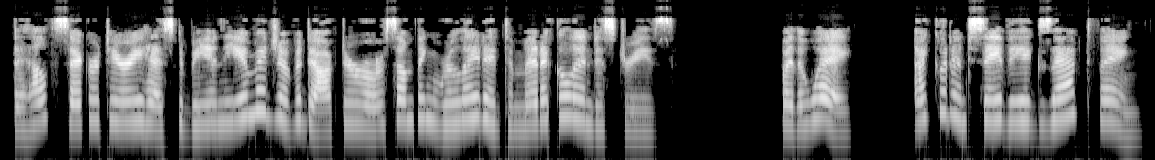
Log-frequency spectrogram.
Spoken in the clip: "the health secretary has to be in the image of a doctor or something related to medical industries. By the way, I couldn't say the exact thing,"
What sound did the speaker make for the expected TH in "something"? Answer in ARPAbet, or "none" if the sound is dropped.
TH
